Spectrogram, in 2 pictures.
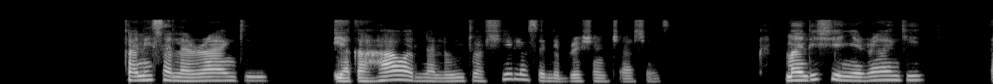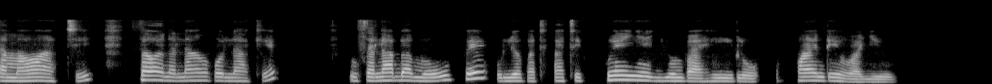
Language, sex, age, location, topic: Swahili, female, 25-35, Mombasa, government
